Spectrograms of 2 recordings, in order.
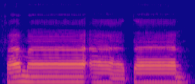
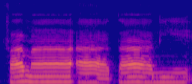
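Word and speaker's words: فما آتان: Sedangkan jika kita membaca dengan majais munfasil 2 harokat, maka kita hanya bisa membacanya dengan hadful ya, yaitu dengan tanpa ya. Sehingga kita baca fama atan. Tidak bisa kita baca fama atani.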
